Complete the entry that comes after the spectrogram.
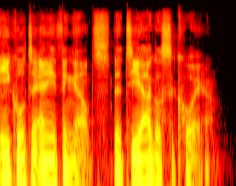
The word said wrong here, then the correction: Tioga: I might have said this wrong. So this is spelt Tiago. This is Tioga.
